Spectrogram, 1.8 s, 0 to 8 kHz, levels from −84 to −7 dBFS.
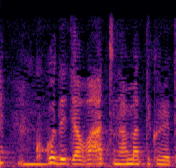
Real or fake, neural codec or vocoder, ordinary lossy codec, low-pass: real; none; none; 7.2 kHz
